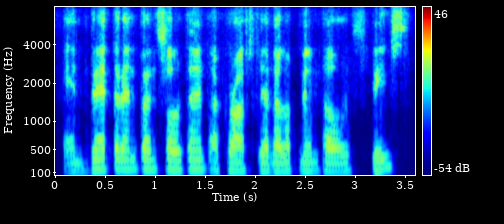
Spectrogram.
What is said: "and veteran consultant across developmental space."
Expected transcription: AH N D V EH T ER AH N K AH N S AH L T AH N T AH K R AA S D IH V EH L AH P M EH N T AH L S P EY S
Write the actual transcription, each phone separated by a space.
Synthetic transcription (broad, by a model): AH N D B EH T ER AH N K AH N S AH L T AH N T AH K R AA S D IH V EH L AH P M EH N T AH L S P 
